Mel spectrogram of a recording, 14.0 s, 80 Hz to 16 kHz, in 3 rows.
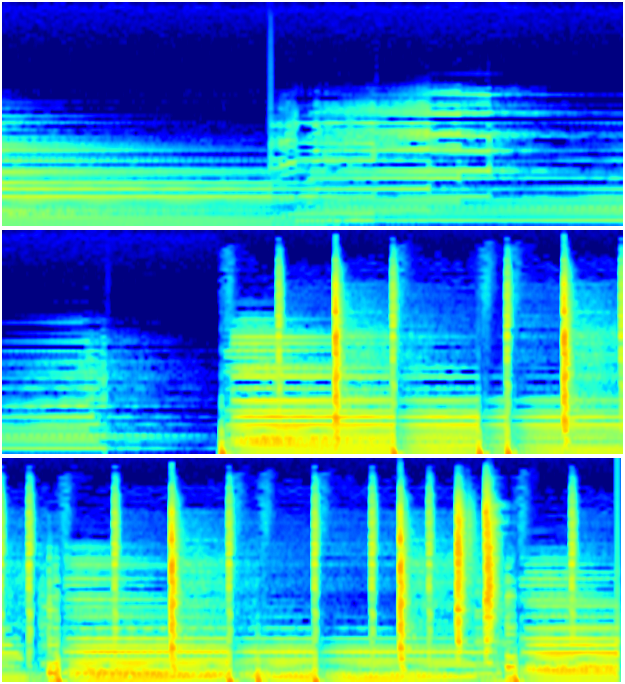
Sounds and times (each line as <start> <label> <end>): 0.0 guitar 13.9
6.4 bass 13.9
6.4 beat 13.9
